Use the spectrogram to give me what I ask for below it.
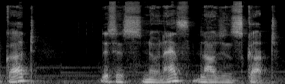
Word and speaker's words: lozenge: Next we have here is lozenge, means the pronunciation of this is lozenge, right?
